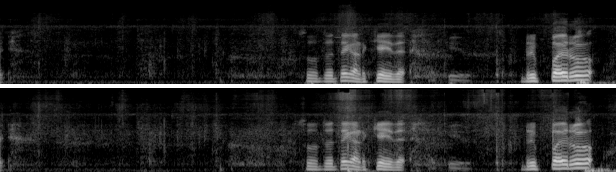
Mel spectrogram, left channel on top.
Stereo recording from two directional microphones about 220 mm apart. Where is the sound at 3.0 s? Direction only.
15° left (ahead or behind); by 5.7 s 30° left (ahead or behind).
